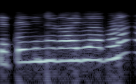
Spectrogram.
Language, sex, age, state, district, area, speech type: Odia, female, 30-45, Odisha, Kendujhar, urban, conversation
